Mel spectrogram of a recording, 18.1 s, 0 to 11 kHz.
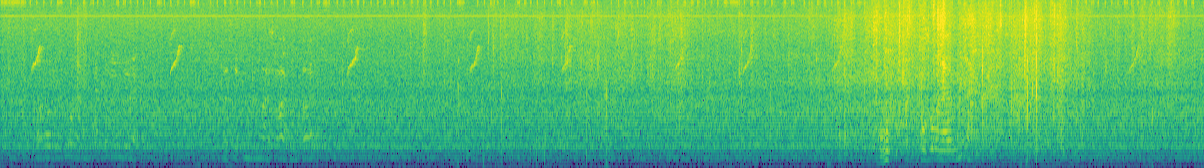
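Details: A crowd of honey bees busy on flowering Japanese knotweed in mid-September 2013, giving a continuous buzzing drone that swells louder near the end, with brief rising chirps scattered throughout.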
